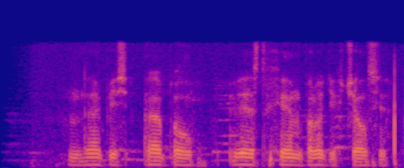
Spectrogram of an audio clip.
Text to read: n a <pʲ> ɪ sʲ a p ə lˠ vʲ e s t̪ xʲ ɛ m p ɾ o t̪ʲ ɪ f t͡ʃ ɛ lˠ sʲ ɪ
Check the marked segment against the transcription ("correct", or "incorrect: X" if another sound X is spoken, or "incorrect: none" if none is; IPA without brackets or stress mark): correct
